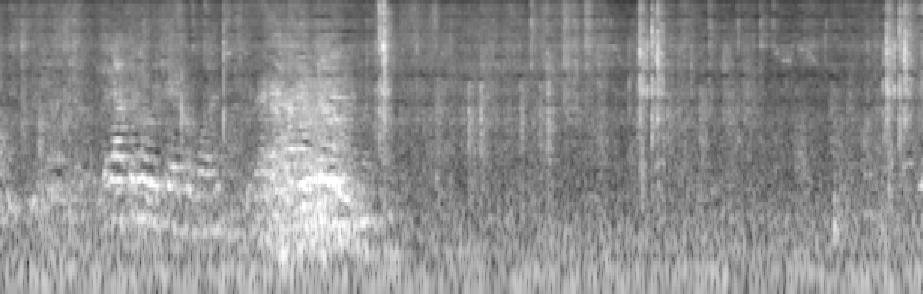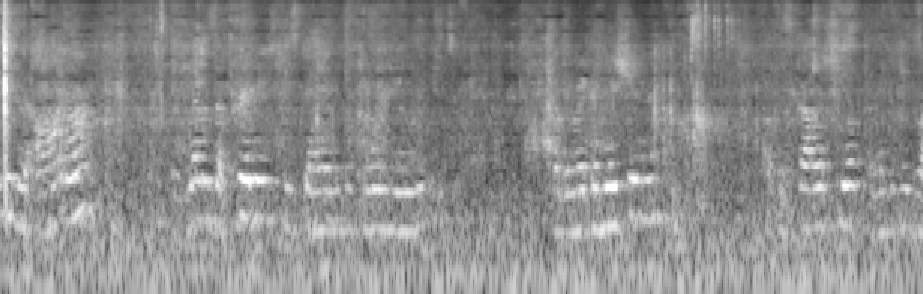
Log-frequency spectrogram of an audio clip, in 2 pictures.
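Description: An elderly woman speaks calmly and clearly.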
